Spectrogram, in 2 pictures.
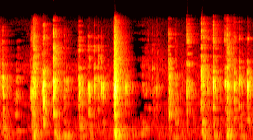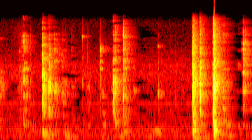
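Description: Computer keyboard being typed on while writing C++ code, with close, crisp key clicks in irregular bursts and short pauses, no talking.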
